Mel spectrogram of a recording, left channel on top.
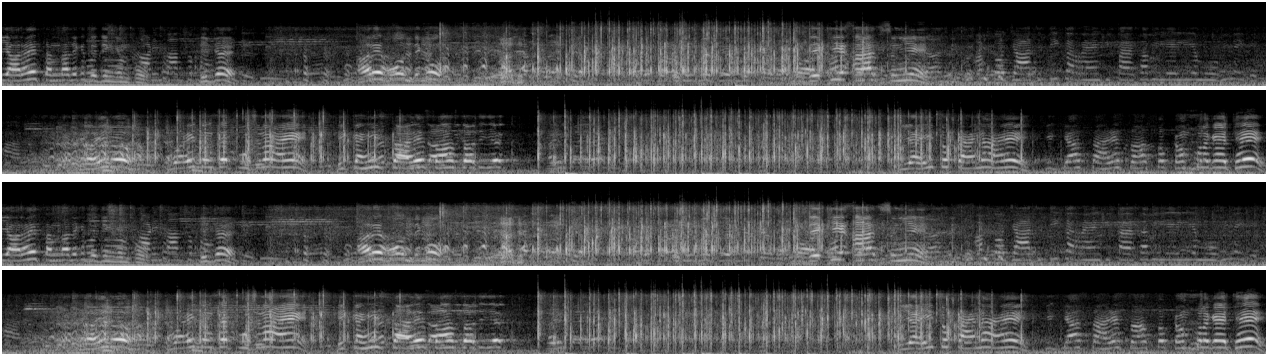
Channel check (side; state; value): both; normal; correlation 0.75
